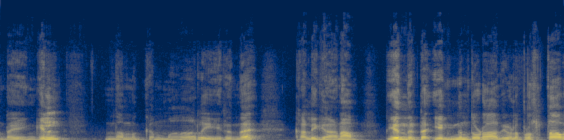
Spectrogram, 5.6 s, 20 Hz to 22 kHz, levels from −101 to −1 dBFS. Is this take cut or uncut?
uncut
